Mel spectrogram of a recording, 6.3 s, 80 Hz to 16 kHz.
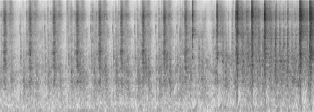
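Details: S1125 single-cylinder diesel that loudly knocked after running out of oil and being refilled, now repaired with oil, fuel and water refilled: even, steady thumping with no hard metallic knock; oil indicator good, running smoothly.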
